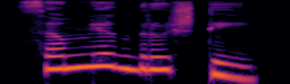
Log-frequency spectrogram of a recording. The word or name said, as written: ಸಮ್ಯಗ್ದøಷ್ಟಿ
